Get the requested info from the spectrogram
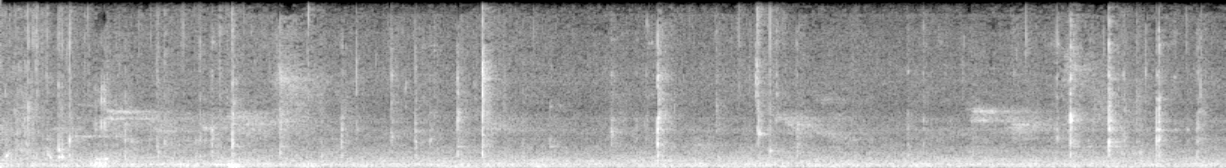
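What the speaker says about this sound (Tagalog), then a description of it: "Lagyan na natin ng tubig. Mix na natin." A thin escabeche sauce of ketchup and water is stirred in a bowl, giving soft wet squishing and occasional light taps of the utensil, quiet and close, with no speech.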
